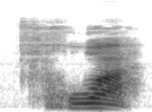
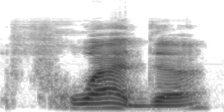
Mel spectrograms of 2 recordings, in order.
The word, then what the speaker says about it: froid: Example: froid, chaud, d'accord, right? For D, froid, chaud, d'accord. So it's not froide, it's not chaude, it is not d'accord. It is froid, chaud, d'accord.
